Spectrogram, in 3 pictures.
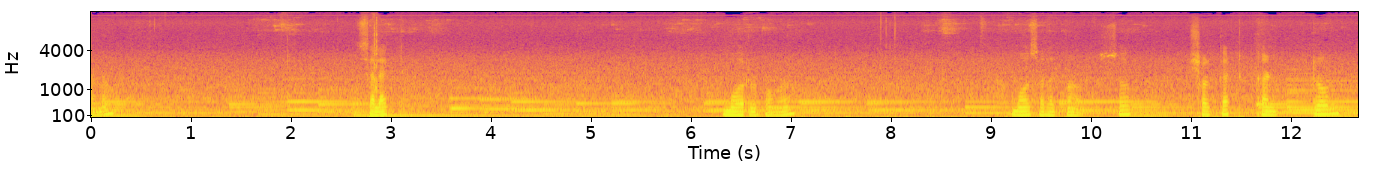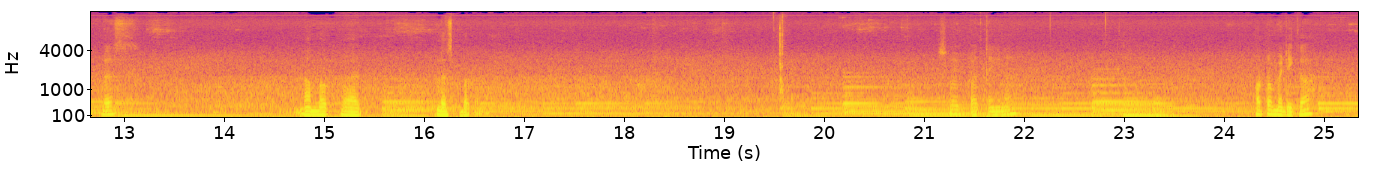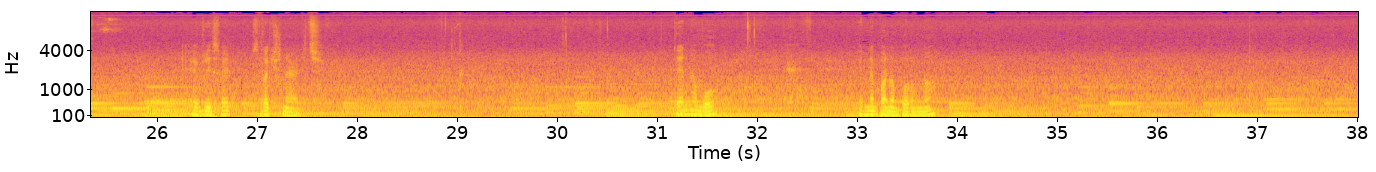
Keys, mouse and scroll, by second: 0.0 middle click, 1.0-1.5 scroll down 2, 3.0 click, 21.0 middle click, 22.0-23.7 scroll up 2, 25.0-25.5 scroll down 1, 25.5 middle click, 27.5-28.2 scroll down 1, 28.2 scroll down 1.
